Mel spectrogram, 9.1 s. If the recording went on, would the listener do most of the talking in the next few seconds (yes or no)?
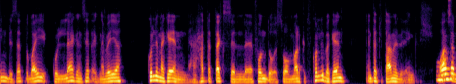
yes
